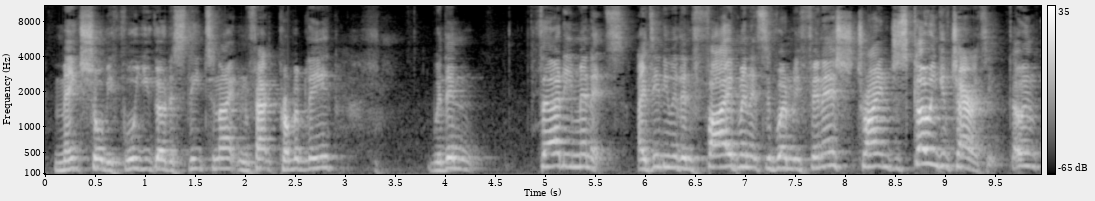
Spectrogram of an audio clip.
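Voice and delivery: rally them to act tonight; preaching at full force. Real, not acted. Rabbi urging listeners to give charity now, fervent preaching.

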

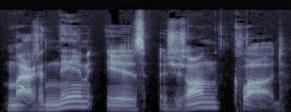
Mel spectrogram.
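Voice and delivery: Jean-Claude with Jean said the French way and Claude said the English way. Acted. Cat gives his name, Jean French and Claude English. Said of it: "He pronounced the thing Jean, but he Englished the Claude".

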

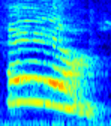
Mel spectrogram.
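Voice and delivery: high, loud tearful wail; crying. Real, not acted. Gamer blaming sibling for lost console, crying wail. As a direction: wail the blame back at them. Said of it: "So why you crying?".

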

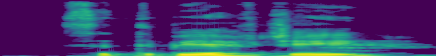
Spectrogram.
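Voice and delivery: ordinary delivery

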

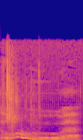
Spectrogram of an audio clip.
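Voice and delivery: ordinary talk, nothing marked

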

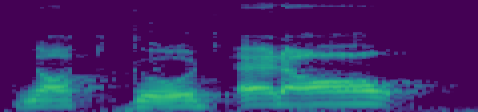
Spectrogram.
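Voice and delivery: ordinary talk, nothing marked

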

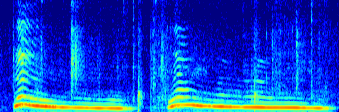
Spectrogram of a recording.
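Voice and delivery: loud, high, long "woo"; high celebratory howl; excited whoop. Real, not acted. Celebrates the explosion.

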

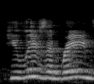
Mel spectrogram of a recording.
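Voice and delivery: loud and high, hurried; urgent loud reply. A narrator's reading. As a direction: shout the answer at once. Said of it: "I replied at once".

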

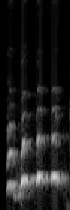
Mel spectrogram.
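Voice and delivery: puppet dog voice. Pretend. Teacher voicing the puppet dog Jump Up for the kids, high loud barking. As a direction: bark it out as an excited little dog. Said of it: "Jump Up, calm down".

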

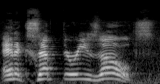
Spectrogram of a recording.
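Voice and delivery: high mocking yell, imitating the angry press; hammed-up indignant shout at the questioners. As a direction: sneer it out like a furious pundit. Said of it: "They're so angry".

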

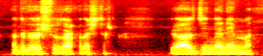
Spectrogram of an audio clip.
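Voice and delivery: usual speaking voice

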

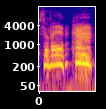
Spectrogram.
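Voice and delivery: high, loud gloating cackle of triumph; mock triumph. Gloating to the chat after a cheeky joke, mock triumphant. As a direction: crow it out, pleased with yourself.

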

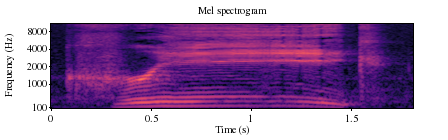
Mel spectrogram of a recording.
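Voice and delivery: long, high, soft creaking noise; drawn-out creak. A narrator's reading. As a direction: imitate a creaking board, stretched out. Imitates creaking noise under shed.

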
